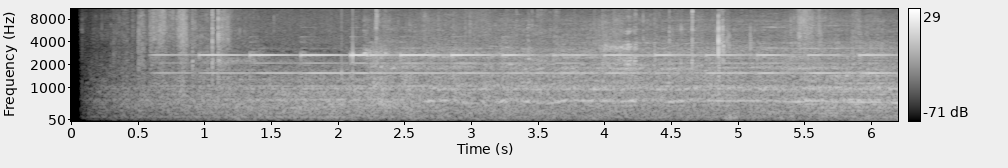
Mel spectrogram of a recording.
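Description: Railroad crossing electronic bells (a Safetran type-3 and a General Signals type-2) ringing steadily in high tones, fading in over the first second: the crossing is activated for an approaching train.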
